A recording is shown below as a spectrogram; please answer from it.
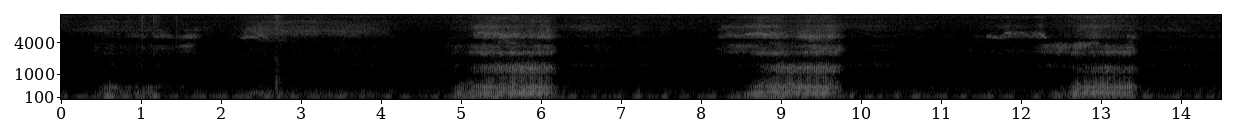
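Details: Sleeping dog, possibly Catahoula or pit bull, snoring: loud, rough snores, three in about 14 seconds, roughly 13 breaths a minute, quieter breathing between.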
